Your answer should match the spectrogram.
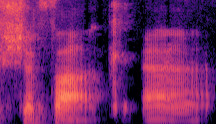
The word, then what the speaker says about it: Shafak: I happen to know Elif Shafak, if I'm saying her last name correctly, who I think is a genius. Evet, çok doğru söylüyorsun. Yes, correctly. You're pronouncing correctly.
